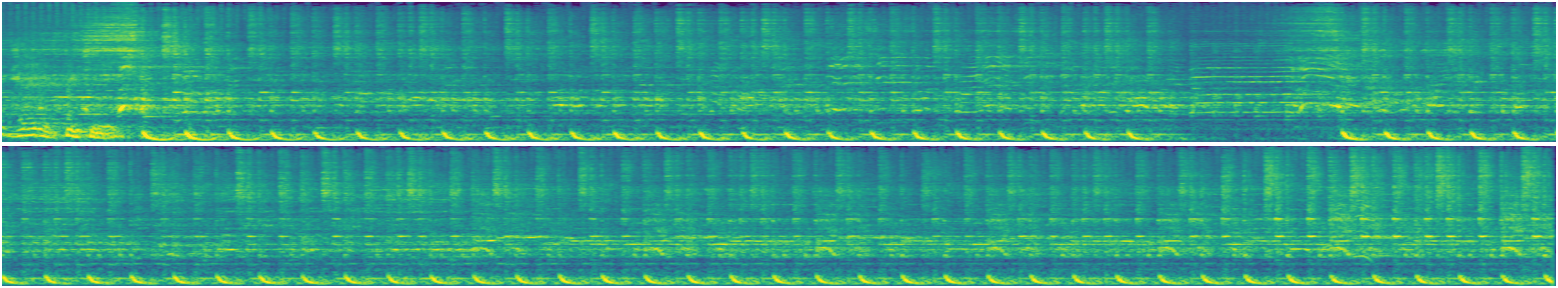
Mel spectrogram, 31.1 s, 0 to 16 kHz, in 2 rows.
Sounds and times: mobile soundsystem circulates on the village's main road 0:00.0 - 0:31.0
young men and ... horses dancing 0:00.0 - 0:31.0

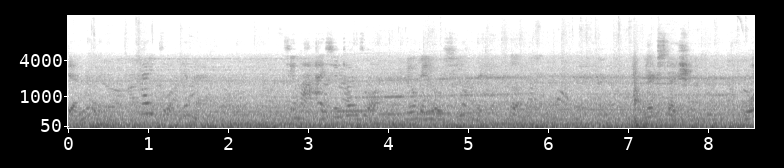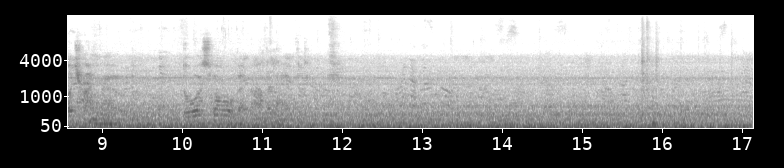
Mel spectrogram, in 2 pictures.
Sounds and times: Subway 0:00.0 - 0:17.1

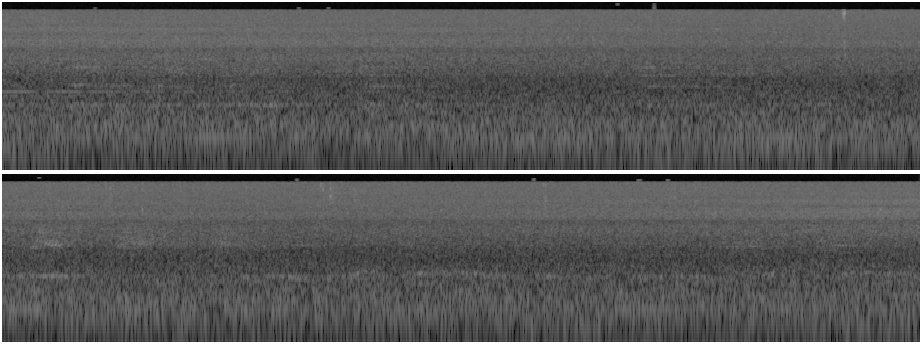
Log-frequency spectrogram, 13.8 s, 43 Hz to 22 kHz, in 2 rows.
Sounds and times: bell 0:00.0 - 0:01.2

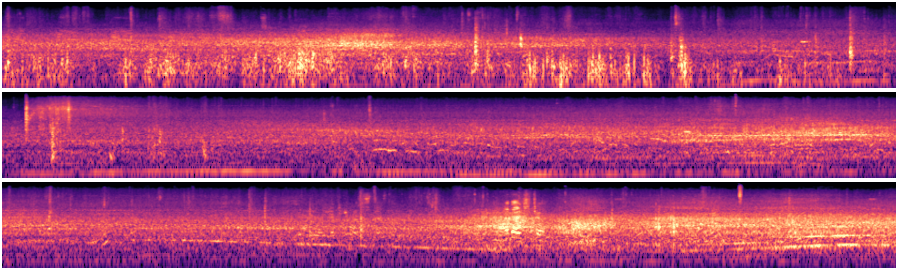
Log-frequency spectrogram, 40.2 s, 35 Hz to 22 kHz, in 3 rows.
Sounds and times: wind blowing 0:00.0 - 0:12.6
a tram goes 0:00.0 - 0:34.2
cars go 0:00.0 - 0:40.2
a truck goes 0:02.3 - 0:17.7
a car starts 0:13.7 - 0:16.0
people talking 0:31.2 - 0:32.9
people talking 0:34.3 - 0:35.0

